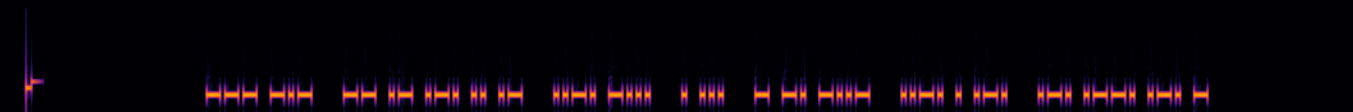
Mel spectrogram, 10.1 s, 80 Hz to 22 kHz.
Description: Morse code, heard as a keyed tone, about 36 wpm, 700 Hz. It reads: OK MARIA FB ES TNX FER RPRT
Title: Practice QSO - Exchange 2 - Info - 35wpm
